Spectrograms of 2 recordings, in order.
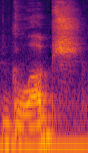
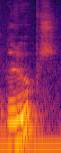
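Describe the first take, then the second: First: It is said with a plain English accent. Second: It is said with a German accent.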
